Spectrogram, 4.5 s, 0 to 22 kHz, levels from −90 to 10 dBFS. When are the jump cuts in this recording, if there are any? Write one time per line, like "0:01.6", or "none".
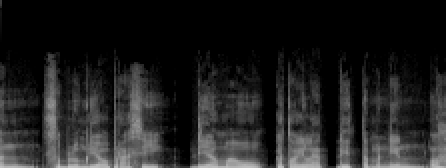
0:02.9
